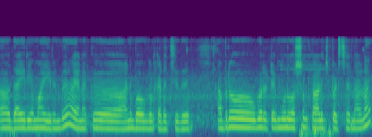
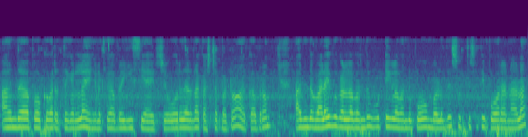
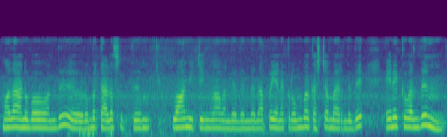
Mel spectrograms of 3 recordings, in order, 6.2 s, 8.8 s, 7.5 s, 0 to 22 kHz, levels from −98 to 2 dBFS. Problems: constant background noise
